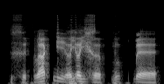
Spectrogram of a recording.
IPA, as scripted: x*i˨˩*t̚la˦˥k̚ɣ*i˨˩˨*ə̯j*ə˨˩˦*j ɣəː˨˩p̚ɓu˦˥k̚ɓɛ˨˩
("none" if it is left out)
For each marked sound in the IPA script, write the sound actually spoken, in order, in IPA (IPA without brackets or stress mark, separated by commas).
ɨ˨˩, i˨˩˦, ə˧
